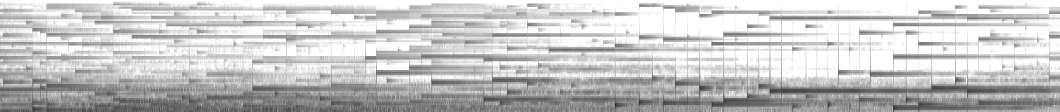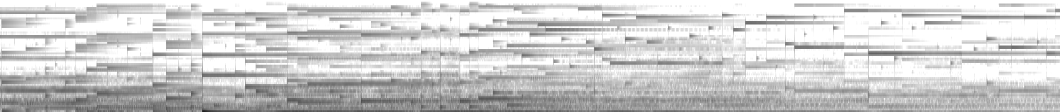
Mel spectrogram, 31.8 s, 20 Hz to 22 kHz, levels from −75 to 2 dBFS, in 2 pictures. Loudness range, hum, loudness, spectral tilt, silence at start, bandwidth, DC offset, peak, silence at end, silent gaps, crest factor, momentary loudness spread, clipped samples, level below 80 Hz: 5 LU; none; -24 LUFS; -3.5 dB/octave; 0 s; 19 kHz; under 0.1%; -2 dBFS; 0 s; none; 22 dB; 7 LU; under 0.1%; -30 dBFS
